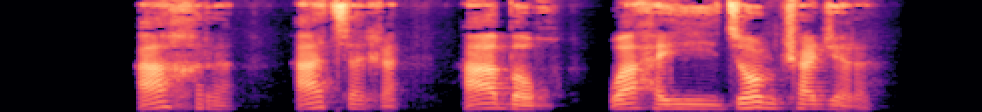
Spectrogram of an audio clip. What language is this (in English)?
Abkhazian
